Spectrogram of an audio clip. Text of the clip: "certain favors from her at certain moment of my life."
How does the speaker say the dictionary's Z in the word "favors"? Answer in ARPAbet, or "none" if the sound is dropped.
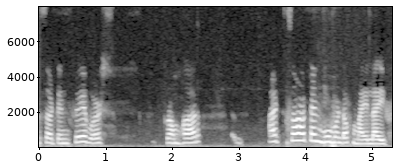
S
